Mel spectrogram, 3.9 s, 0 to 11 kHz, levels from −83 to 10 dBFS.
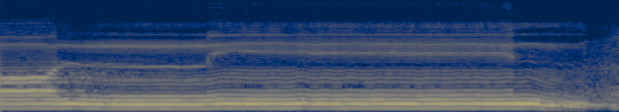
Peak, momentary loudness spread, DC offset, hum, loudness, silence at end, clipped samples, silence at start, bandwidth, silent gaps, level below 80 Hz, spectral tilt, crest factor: -12 dBFS; 2 LU; under 0.1%; none; -23 LUFS; 0 s; under 0.1%; 0 s; 5.6 kHz; none; -70 dBFS; -9 dB/octave; 12 dB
